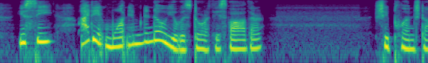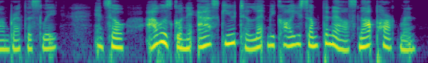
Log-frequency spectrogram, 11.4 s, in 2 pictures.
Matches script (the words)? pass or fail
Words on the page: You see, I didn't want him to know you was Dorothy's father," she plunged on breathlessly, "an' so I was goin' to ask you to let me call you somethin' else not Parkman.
pass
